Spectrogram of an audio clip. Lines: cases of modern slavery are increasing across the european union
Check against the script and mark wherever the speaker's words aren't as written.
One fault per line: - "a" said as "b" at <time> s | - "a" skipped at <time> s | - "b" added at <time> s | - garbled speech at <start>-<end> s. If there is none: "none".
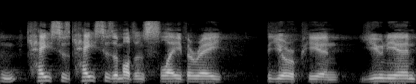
- "cases" added at 0.7 s
- "are increasing across" skipped at 2.2 s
